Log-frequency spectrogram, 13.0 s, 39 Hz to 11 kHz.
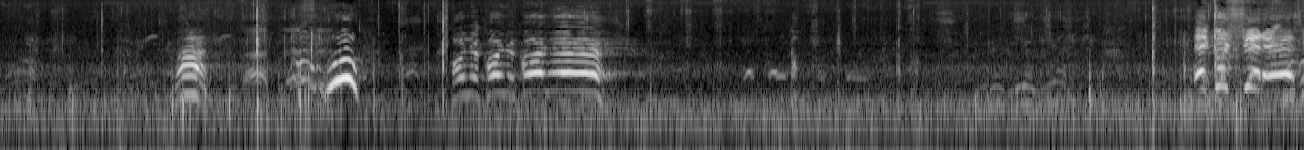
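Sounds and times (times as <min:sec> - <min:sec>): low background noise: 0:00.0 - 0:13.0
distant players shouting: 0:00.1 - 0:06.6, 0:09.7 - 0:13.0.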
